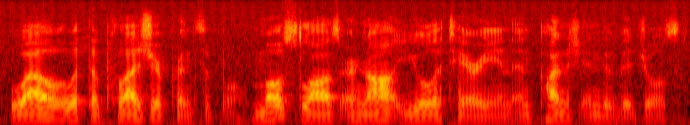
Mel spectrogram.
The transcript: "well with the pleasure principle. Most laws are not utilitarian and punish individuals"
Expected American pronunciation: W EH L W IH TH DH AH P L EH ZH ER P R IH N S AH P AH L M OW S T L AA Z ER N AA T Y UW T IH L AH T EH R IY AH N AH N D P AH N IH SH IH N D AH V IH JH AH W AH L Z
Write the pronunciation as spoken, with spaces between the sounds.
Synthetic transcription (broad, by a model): W EH L W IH DH AH P L EH ZH ER P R IH N S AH P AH L M OW S T L AA Z ER N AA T Y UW L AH T EH R IY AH N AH N P AH N IH SH IH N D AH V IH JH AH W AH L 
